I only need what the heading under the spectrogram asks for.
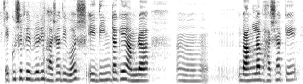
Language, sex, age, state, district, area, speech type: Bengali, female, 30-45, West Bengal, Malda, rural, spontaneous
